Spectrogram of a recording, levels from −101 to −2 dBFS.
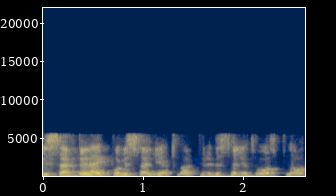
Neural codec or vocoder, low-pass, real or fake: codec, 16 kHz, 6 kbps, DAC; 5.4 kHz; fake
